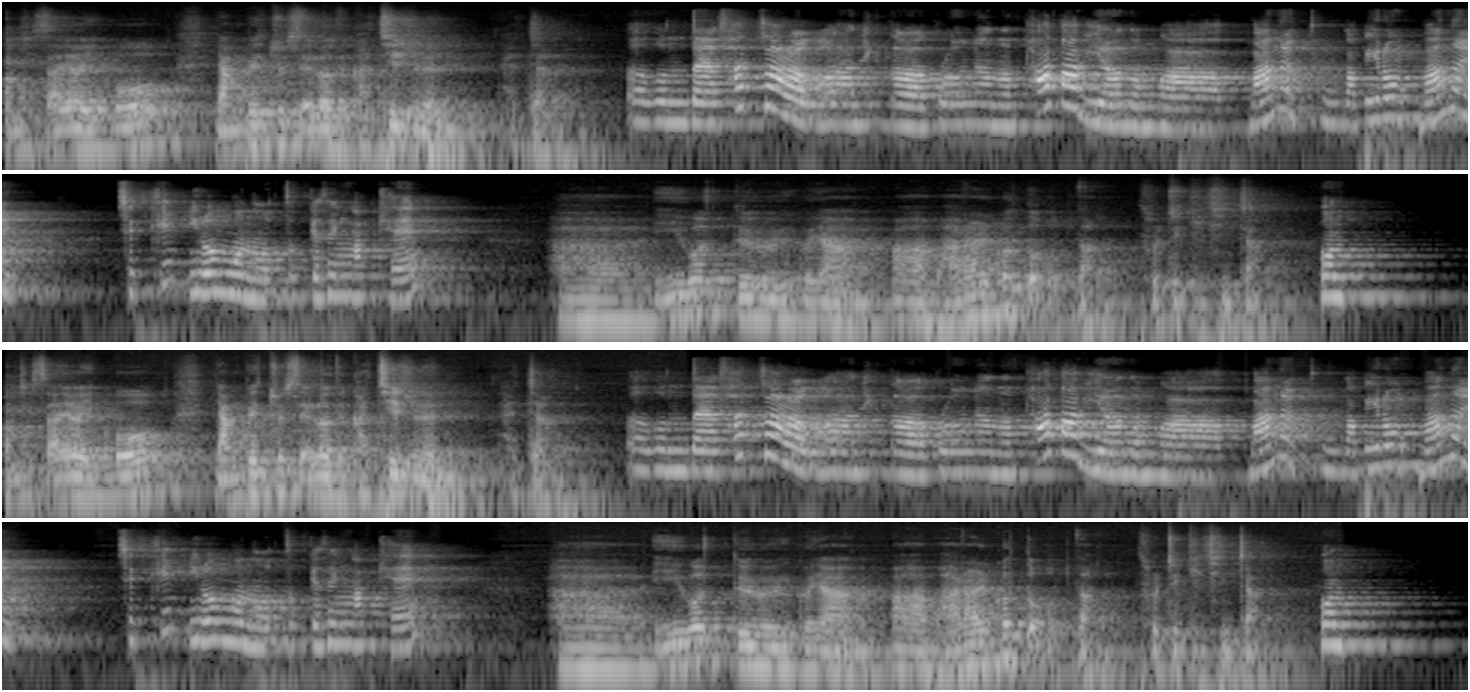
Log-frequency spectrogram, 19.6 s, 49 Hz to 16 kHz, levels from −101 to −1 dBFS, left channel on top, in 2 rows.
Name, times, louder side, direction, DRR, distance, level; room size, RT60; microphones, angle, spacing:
voice 1, 0.0-3.0 3.3-3.7 13.4-17.1 17.3-18.2, right 2 dB, 75° right, 4 dB, 2.1 m, -35 dB
voice 2, 4.1-9.9 10.5-12.6 18.5-18.7, left 2 dB, 15° left, 5 dB, 1.4 m, -31 dB
21.5 x 7.3 x 9.2 m, 1.1 s
head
